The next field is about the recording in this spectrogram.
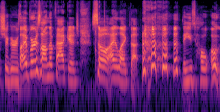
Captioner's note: laughs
